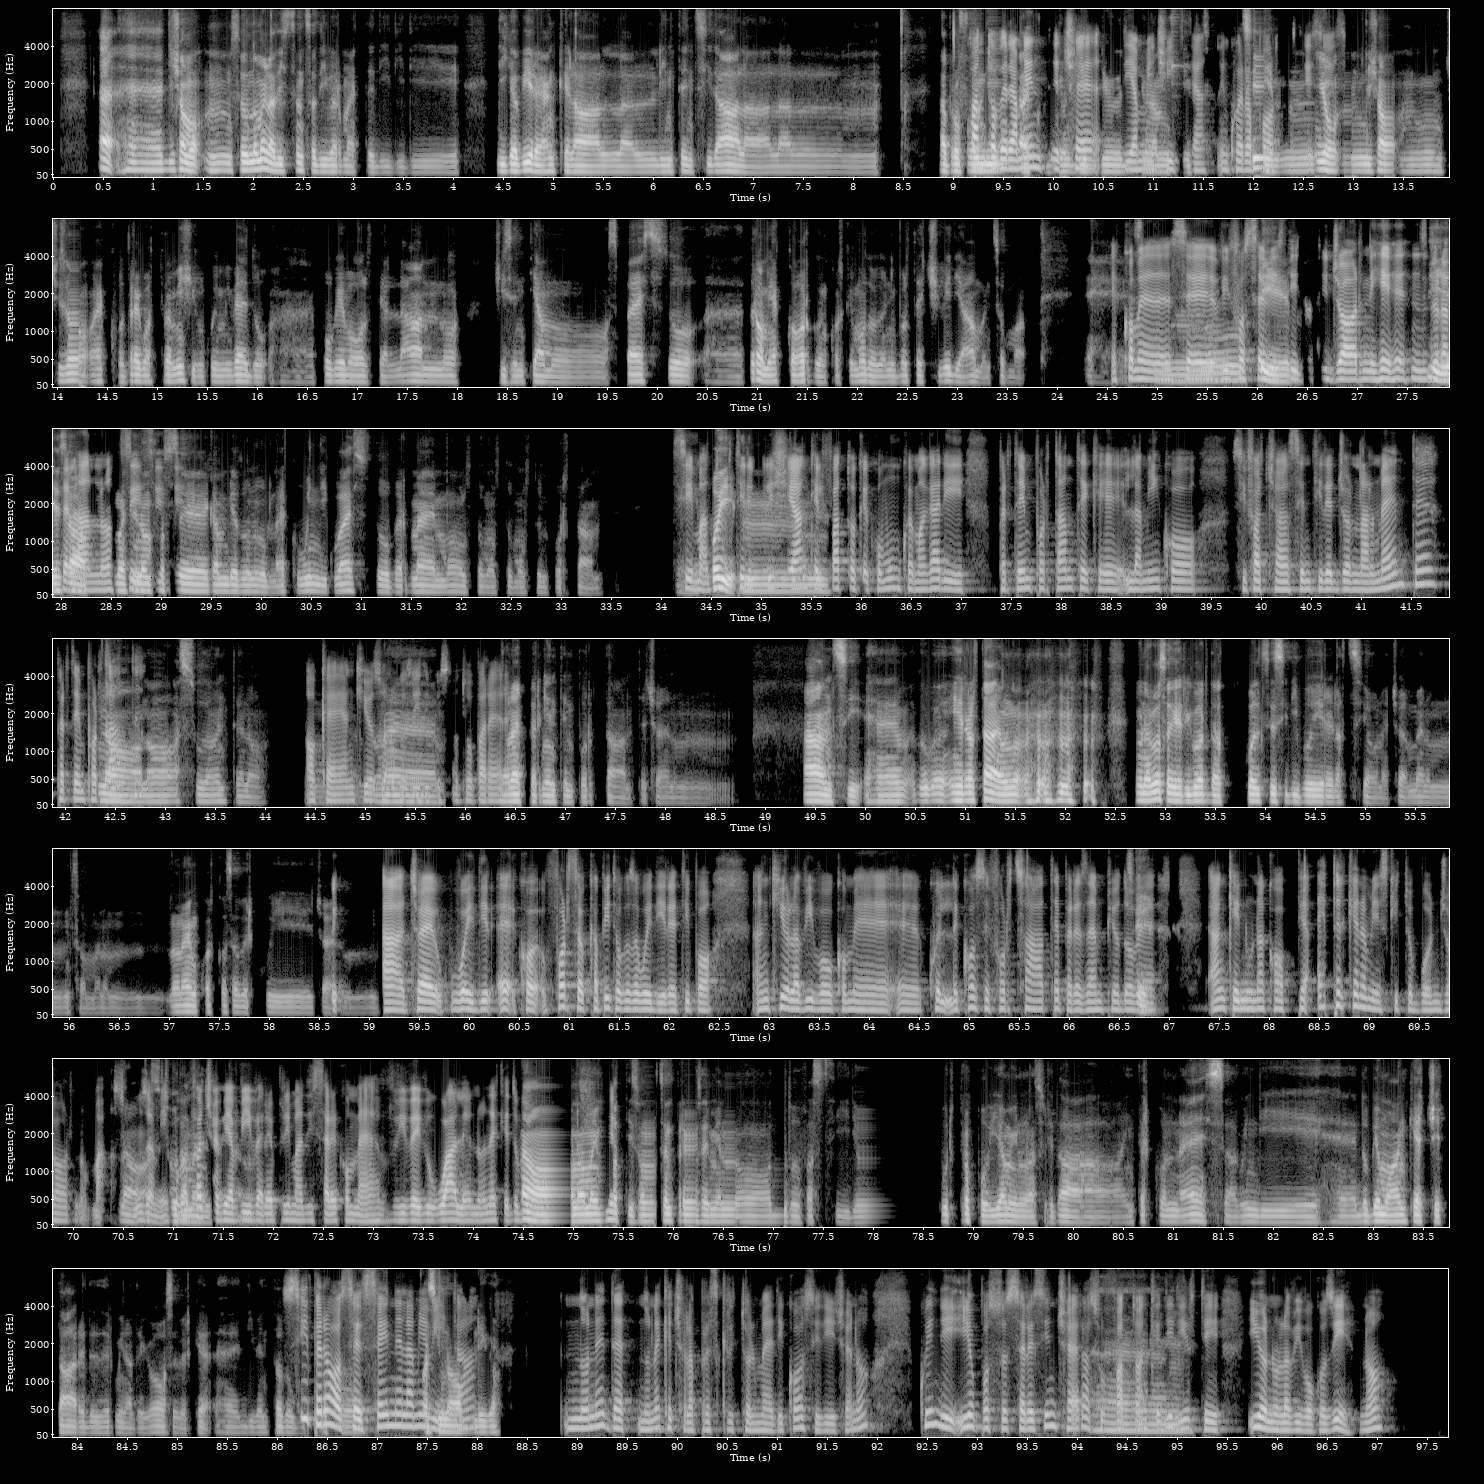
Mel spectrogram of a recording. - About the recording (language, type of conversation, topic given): Italian, unstructured, Come definiresti una vera amicizia?
- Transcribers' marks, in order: tapping; drawn out: "di"; lip smack; distorted speech; drawn out: "mhmm"; laughing while speaking: "giorni"; chuckle; drawn out: "mhmm"; "assolutamente" said as "assutamente"; static; unintelligible speech; chuckle; drawn out: "non"; "cioè" said as "ceh"; "cioè" said as "ceh"; "assolutamente" said as "assutamente"; drawn out: "quindi"; drawn out: "Ehm"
